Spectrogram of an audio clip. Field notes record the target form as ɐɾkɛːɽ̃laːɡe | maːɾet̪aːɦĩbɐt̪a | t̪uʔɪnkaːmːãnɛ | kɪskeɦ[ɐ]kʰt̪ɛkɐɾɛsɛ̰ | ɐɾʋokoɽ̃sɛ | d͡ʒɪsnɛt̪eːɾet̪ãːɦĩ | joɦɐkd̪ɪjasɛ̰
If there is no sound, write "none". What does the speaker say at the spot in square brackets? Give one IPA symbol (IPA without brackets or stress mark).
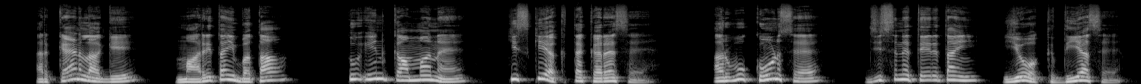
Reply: ɐ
